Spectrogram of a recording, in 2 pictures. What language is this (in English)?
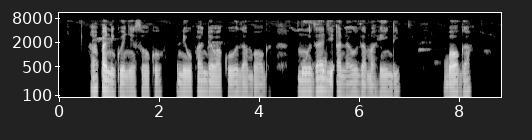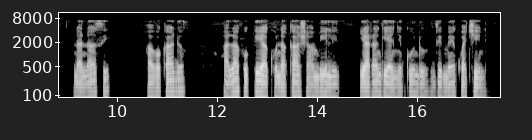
Swahili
